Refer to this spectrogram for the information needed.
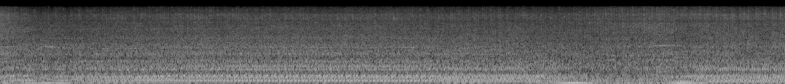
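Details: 47-year-old Porsche 914 flat-four with early fuel injection, being diagnosed for a no-start, now running with the cylinder head temperature sensor connected and working: steady, even idle with a light blip, no misfire, stumble or knock.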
